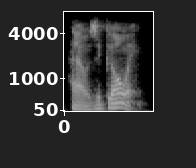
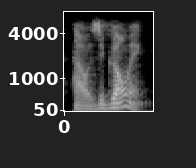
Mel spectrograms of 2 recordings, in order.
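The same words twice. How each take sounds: First: The words are shortened and run together. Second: The words are shortened and run together.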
